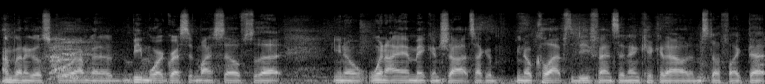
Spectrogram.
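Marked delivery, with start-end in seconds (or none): none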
